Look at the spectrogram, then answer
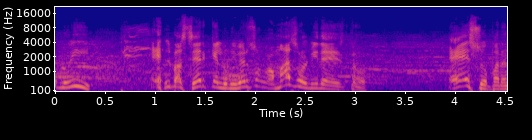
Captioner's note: laugh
